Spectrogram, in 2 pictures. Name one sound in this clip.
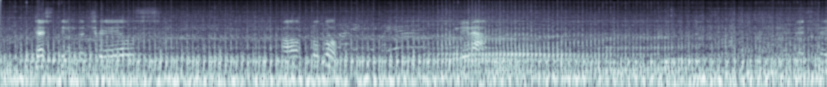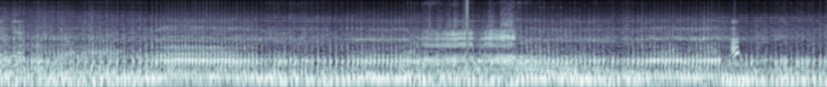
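Other dirt bike engines rumble nearby.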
